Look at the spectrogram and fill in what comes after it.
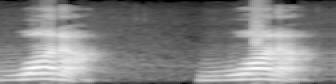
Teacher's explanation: you can see the schwa being used quite clearly there at the end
